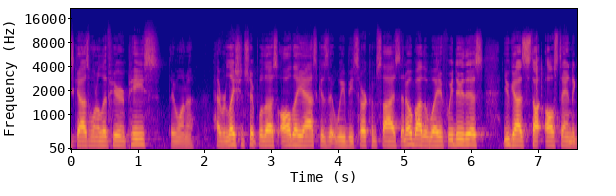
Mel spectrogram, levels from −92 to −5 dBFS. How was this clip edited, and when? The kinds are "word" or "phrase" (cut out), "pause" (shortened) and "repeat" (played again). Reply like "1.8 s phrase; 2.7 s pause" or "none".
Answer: none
